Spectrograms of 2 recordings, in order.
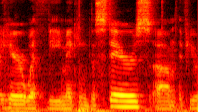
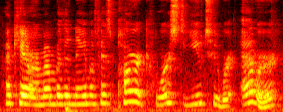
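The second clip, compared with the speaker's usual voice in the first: high, raised-voice self-scolding; mock dismay; 12 semitones higher, 5 dB louder than usual. YouTuber berating himself for forgetting a park's name, high mock anguish. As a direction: wail it high in hammed-up exasperation.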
